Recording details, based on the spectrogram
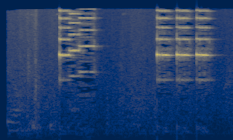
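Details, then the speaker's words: Hexacopter ESC calibration via APM after replacing a bad Deans connector: one long high beep, a pause, then three quick short beeps; normal ESC calibration beep sequence. "Next time you boot the uh APM, it's actually going to send the power straight to the motors. And you'll hear a couple beeps."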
